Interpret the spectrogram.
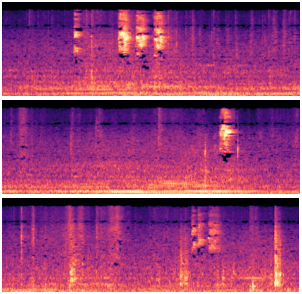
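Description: A kitten's paws splashing and scrabbling in shallow water in a plastic basin: a few brief sharp splashes, the loudest about two seconds in and near nine seconds, with smaller ones near the end.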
